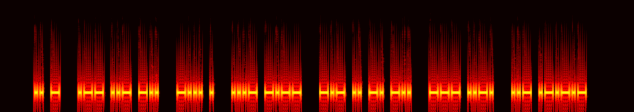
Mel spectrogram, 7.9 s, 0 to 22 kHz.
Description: Morse code, heard as a keyed tone, about 36 wpm, 700 Hz. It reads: IT WUD BE VY KIND OF U.
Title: Sentences from Top 200 Words and Abbreviations 35wpm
